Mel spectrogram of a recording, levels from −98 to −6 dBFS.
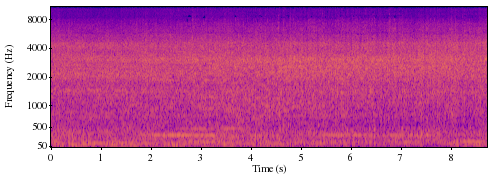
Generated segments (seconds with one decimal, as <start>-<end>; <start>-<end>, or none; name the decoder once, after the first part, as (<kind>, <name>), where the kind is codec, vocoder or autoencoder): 0.0-2.5 (autoencoder, DAC-VAE); 3.1-3.6; 7.4-7.9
